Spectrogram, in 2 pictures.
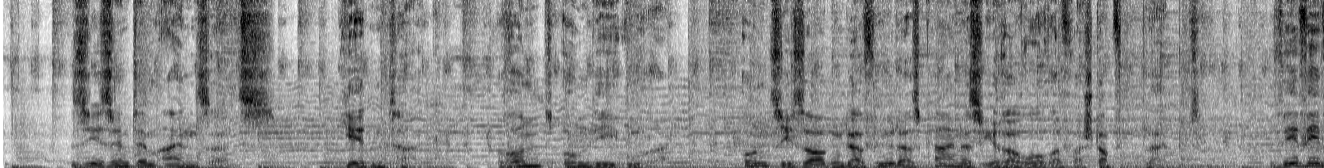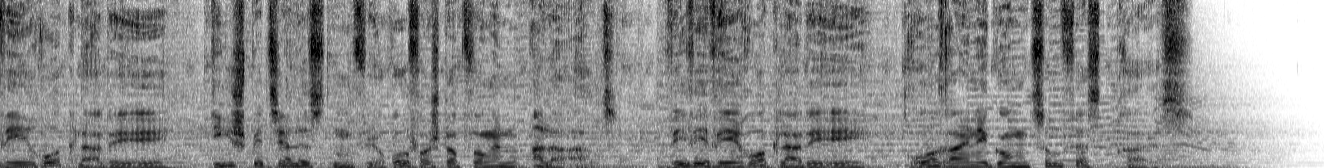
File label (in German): radiospot; rohrklar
